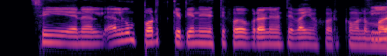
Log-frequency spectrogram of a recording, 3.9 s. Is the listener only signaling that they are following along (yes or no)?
no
